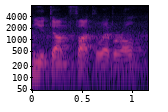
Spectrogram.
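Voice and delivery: ordinary talk, nothing marked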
